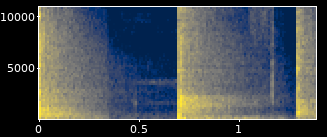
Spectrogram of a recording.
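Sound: slow hand clapping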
